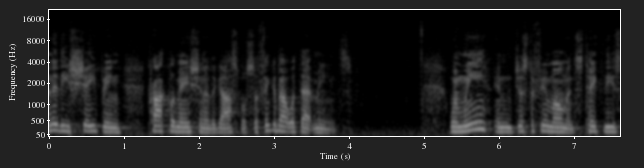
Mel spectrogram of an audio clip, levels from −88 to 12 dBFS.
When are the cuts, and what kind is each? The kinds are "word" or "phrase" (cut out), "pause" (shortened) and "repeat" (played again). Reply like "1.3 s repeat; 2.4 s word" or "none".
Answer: 1.2 s pause; 5.9 s word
